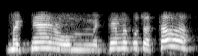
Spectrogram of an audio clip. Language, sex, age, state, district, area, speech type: Sindhi, female, 30-45, Madhya Pradesh, Katni, rural, conversation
